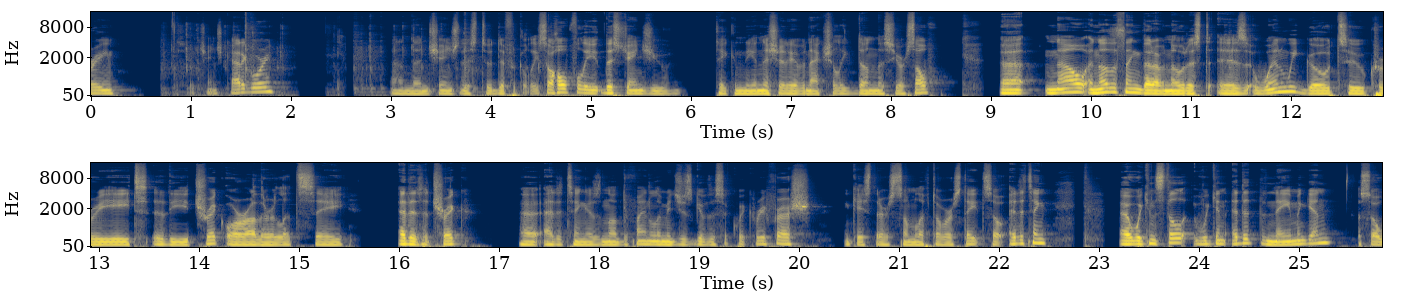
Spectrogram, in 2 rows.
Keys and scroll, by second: 1.5 Return, 3.7 Return, 4.5 ctrl+s.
